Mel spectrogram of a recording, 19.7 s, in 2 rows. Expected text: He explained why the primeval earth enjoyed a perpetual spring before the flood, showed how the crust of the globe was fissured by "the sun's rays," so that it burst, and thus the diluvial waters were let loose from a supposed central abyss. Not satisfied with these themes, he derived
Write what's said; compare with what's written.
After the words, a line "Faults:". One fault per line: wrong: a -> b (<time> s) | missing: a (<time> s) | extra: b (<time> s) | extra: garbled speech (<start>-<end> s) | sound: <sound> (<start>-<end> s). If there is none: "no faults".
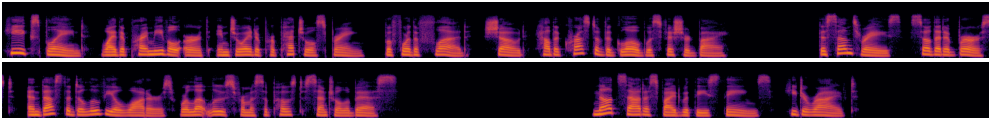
He explained why the primeval earth enjoyed a perpetual spring before the flood, showed how the crust of the globe was fissured by "the sun's rays," so that it burst, and thus the diluvial waters were let loose from a supposed central abyss. Not satisfied with these themes, he derived
Faults:
no faults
